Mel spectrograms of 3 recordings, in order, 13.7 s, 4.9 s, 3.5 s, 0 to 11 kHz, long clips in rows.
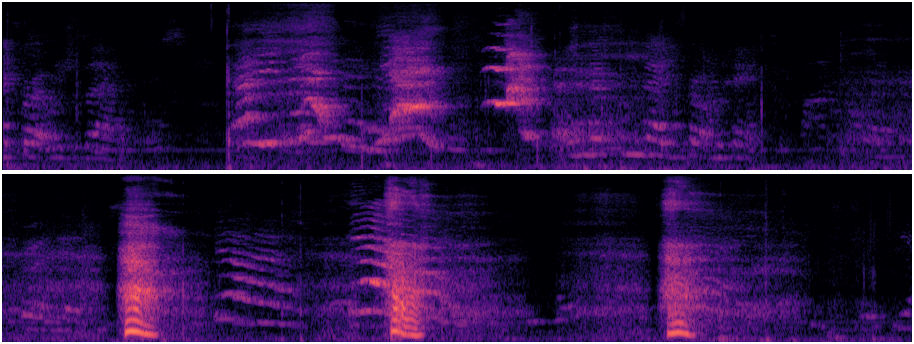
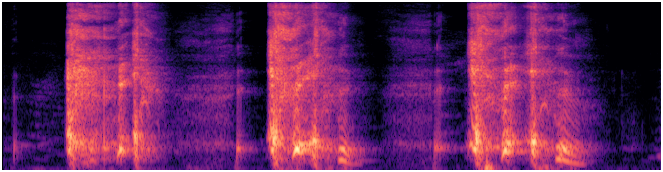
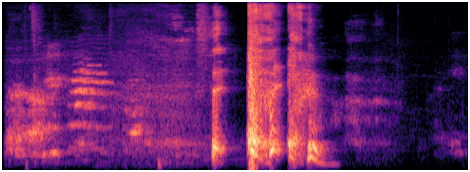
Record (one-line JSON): {"exhalation_length": "13.7 s", "exhalation_amplitude": 5315, "exhalation_signal_mean_std_ratio": 0.34, "three_cough_length": "4.9 s", "three_cough_amplitude": 32768, "three_cough_signal_mean_std_ratio": 0.42, "cough_length": "3.5 s", "cough_amplitude": 32768, "cough_signal_mean_std_ratio": 0.34, "survey_phase": "beta (2021-08-13 to 2022-03-07)", "age": "18-44", "gender": "Female", "wearing_mask": "No", "symptom_cough_any": true, "symptom_runny_or_blocked_nose": true, "symptom_shortness_of_breath": true, "symptom_sore_throat": true, "symptom_fatigue": true, "symptom_fever_high_temperature": true, "symptom_headache": true, "symptom_change_to_sense_of_smell_or_taste": true, "symptom_onset": "4 days", "smoker_status": "Never smoked", "respiratory_condition_asthma": false, "respiratory_condition_other": false, "recruitment_source": "Test and Trace", "submission_delay": "2 days", "covid_test_result": "Positive", "covid_test_method": "RT-qPCR"}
